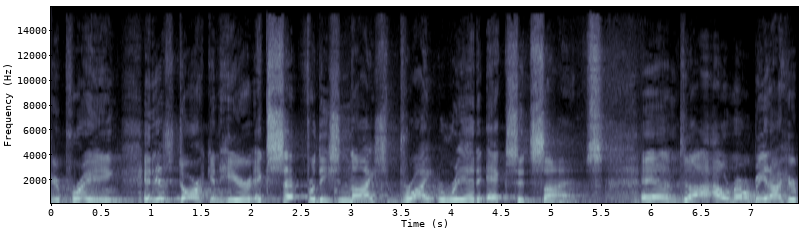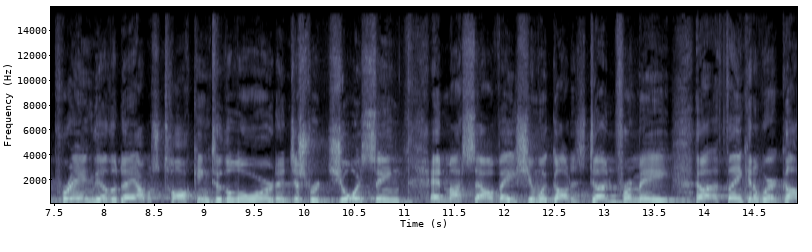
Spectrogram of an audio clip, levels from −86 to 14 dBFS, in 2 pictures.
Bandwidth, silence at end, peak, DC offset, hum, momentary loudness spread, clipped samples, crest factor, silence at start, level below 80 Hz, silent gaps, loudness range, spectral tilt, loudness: 16 kHz; 0 s; -6 dBFS; under 0.1%; none; 5 LU; under 0.1%; 12 dB; 0 s; -66 dBFS; none; 1 LU; -4 dB/octave; -18 LUFS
